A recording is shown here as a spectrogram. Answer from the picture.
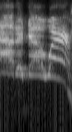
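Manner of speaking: abrupt, very high, loud screech; sudden scream. Retold or imitated. Showing how the sweet lady erupts out of nowhere, screamed. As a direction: explode into a scream without warning. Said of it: "she would start screaming".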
